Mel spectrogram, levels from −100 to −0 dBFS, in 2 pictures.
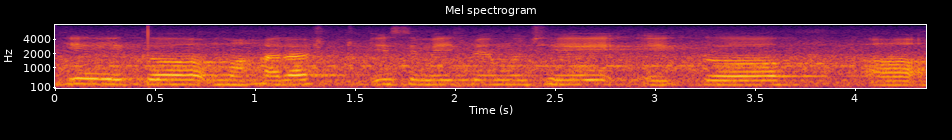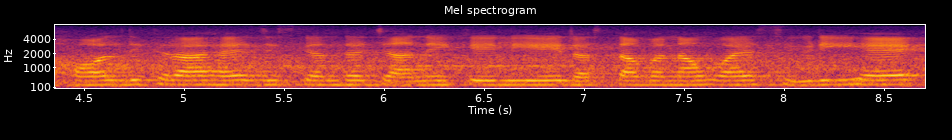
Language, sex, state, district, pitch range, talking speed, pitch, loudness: Hindi, female, Maharashtra, Gondia, 205-220 Hz, 170 wpm, 210 Hz, -16 LUFS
